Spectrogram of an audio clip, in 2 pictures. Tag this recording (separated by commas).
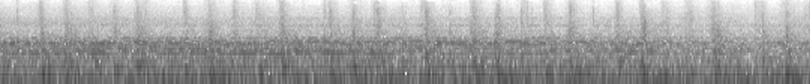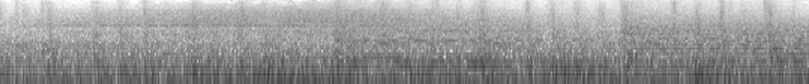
Music, Electronic music, Techno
